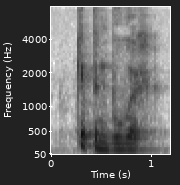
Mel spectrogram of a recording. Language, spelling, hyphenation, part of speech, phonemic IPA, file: Dutch, kippenboer, kip‧pen‧boer, noun, /ˈkɪ.pə(n)ˌbur/, Nl-kippenboer.ogg
- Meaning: a chicken farmer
